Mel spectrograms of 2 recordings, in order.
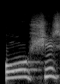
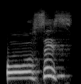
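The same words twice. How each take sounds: First: The word is said with sh sounds. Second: The word is said with plain s sounds. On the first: The speaker calls it right. "शुद्ध में क्या होता है, कोशिश होता है ... सिस नहीं है" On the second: The speaker calls it wrong. "अशुद्ध है कोशिश ... सिस है"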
